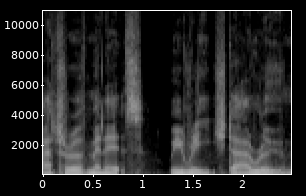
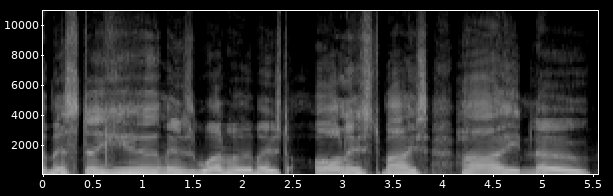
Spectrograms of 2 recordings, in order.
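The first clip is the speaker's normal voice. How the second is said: higher, slow, braced voice; a worried father mouse, held together; strained father; 11 semitones higher, 5 dB louder, slower than usual. A narrator's reading. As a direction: hold yourself together to explain. Father answers.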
